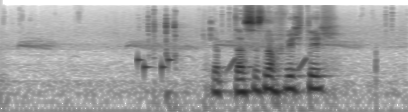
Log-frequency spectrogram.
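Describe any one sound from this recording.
A short game menu chime sounds.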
